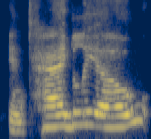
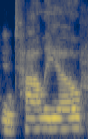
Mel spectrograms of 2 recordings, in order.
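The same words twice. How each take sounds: First: The G is pronounced. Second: The G is silent.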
